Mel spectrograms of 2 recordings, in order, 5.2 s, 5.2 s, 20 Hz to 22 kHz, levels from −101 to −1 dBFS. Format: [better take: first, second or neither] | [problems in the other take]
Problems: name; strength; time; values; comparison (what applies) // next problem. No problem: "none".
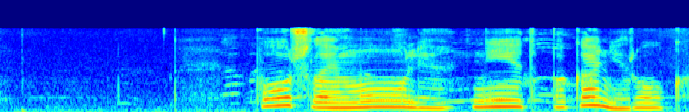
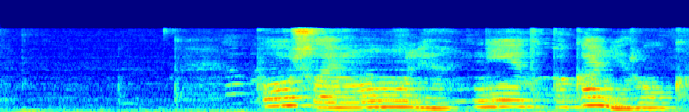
first | room echo; dies away in 0.3 s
